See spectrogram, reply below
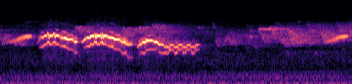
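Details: Bird warbling in a fluid, wavering song of rising and falling whistled notes for about two seconds, then fading into a softer high twittering.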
